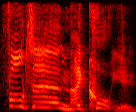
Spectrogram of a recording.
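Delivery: piercing gleeful shriek, very high, very loud. A little tiefling grabs his hand and calls out: a loud scream. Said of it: "in a loud voice screams".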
